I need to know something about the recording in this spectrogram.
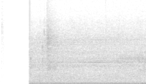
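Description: A short silence, then a steady low background hum with faint sustained tones, typical of the room tone of a garage shop.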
